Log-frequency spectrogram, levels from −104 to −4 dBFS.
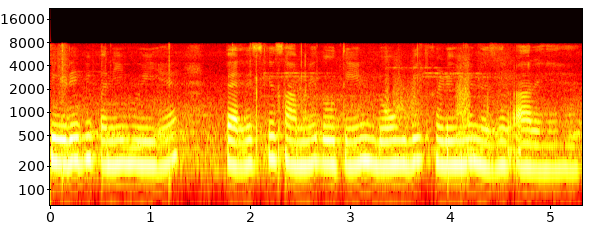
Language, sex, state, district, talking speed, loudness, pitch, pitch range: Hindi, female, Goa, North and South Goa, 180 wpm, -16 LUFS, 215 Hz, 210-230 Hz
